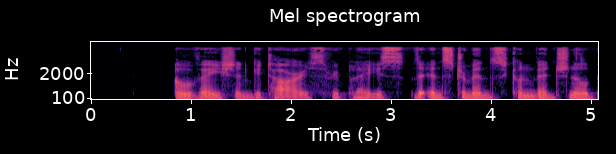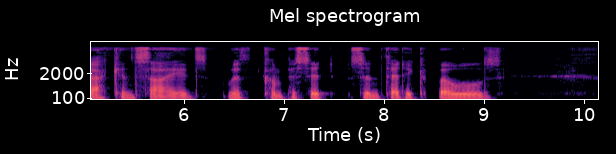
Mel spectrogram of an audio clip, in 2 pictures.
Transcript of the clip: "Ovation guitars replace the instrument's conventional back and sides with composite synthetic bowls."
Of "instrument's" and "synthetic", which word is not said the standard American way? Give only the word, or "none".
none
